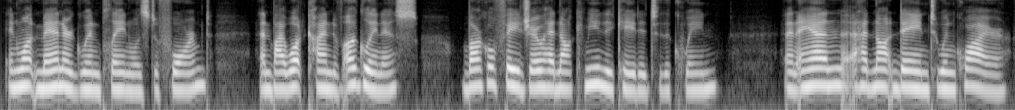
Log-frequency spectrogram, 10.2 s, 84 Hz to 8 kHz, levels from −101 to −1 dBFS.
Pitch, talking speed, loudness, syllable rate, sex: 210 Hz, 155 wpm, -17 LUFS, 5.2 syllables/s, female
